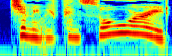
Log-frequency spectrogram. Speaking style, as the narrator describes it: Corrine's mother cried

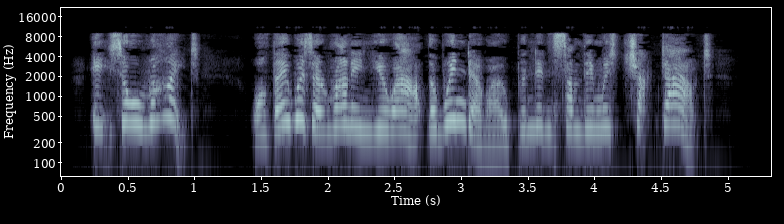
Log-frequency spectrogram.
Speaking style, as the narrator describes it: cried Tommy eagerly

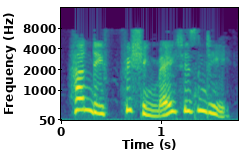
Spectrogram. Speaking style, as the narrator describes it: called a laughing voice behind her

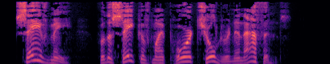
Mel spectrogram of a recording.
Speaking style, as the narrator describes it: the monkey cried out

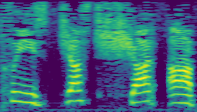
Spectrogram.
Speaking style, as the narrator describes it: I cried

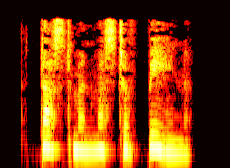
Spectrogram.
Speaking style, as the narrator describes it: she said in a very quiet voice

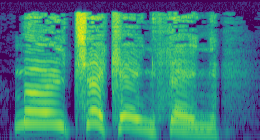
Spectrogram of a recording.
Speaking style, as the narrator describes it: cried Norbert delightedly

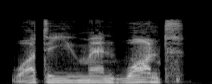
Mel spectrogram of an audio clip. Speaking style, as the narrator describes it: rasped Crozier

